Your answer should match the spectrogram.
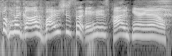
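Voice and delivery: high, loud laughing remarks. Real, not acted. Teasing the angry friend, laughing. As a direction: talk through real laughter.

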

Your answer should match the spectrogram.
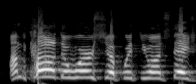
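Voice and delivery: loud, high mock worship volunteer; high-pitched, shouted mock quote; imitated eager claim. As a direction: belt it out high, imitating an over-keen volunteer. Acts out a would-be worship singer.

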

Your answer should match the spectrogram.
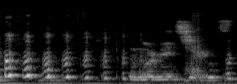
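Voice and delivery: high, slow laughing words. Real, not acted. Laughing repeat of joke.

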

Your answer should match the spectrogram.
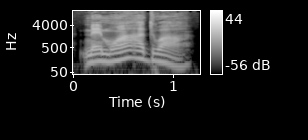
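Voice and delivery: loud, drawn-out American attempt at French; bad French accent. Shown as a demonstration. Showing how bad his French pronunciation is, bad French accent. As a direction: belt out clumsy French slowly. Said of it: "I'm not doing it right".

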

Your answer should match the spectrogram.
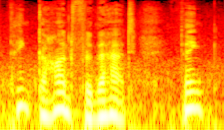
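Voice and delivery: high grateful cry, cut short; rising relief that stops abruptly; fervent relief. A narrator's reading. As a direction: thank heaven in a lifted voice, then break off. Mother relieved, then breaks off.

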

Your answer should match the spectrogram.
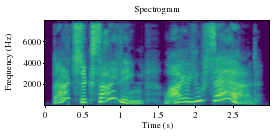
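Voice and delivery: put-on high, childlike excited questioning; small character's high-pitched wondering; puzzled little tractor. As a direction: perk up high, then ask in concern. Tractor puzzled by Jim's sadness.

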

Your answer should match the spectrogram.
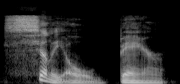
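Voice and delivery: low, slow and tender; murmured fondly to oneself; loving. A narrator's reading. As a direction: linger affectionately on each word. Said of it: "looked after him lovingly".

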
